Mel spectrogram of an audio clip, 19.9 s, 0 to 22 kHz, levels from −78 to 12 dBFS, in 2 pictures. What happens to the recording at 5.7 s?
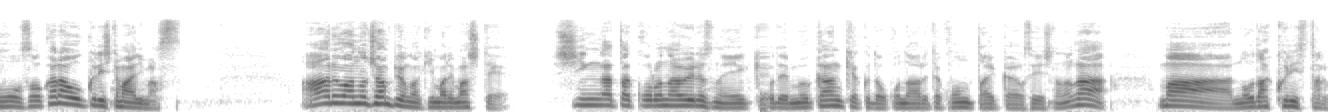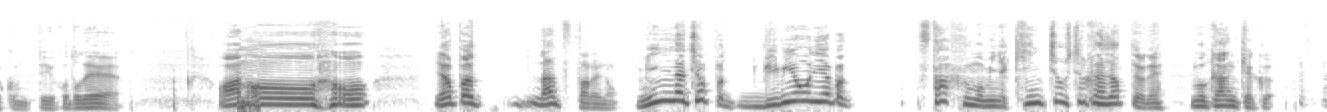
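From 5.70 to 5.78 s, lost LE Audio frames leave a gap of about 68 ms, which fits nine 7.5 ms frames. The decoder repeats the last spectrum with random signs and fades it, so the speech smears into a noisy, hissy wash. That separates it from a plain dropout. Around the gap, the sound carries the breathy, grainy upper edge of low-bitrate compression, likely Bluetooth LC3 compression at a rate near 48 kbps.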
